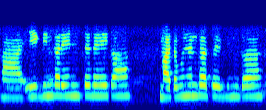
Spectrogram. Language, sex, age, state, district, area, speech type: Hindi, female, 18-30, Madhya Pradesh, Harda, urban, conversation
